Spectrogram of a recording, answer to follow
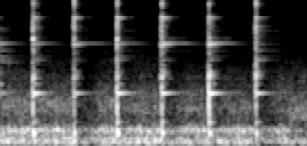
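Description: Hand hammer striking red-hot steel on an anvil in a steady rhythm, about three and a half blows a second, each blow with a short metallic ring.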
